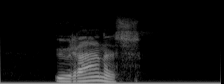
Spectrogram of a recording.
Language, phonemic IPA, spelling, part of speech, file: Dutch, /yˈraː.nʏs/, Uranus, proper noun, Nl-Uranus.ogg
- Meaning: 1. Uranus (planet) 2. Uranus (Greek god)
